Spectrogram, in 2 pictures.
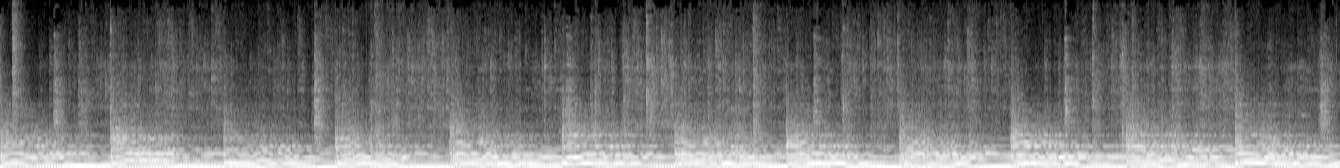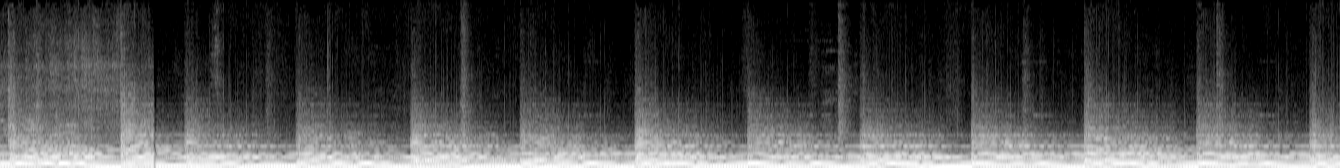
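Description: Church tower bell being rung, struck over and over at a steady pace, its deep tones ringing on between strikes.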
